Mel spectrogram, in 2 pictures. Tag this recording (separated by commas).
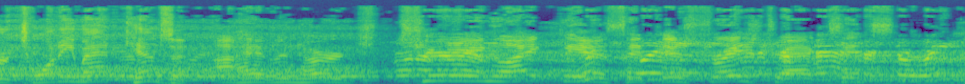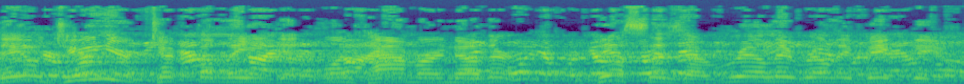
Speech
